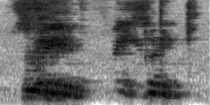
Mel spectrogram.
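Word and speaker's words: suite: That pronunciation is स्वीट। जो मिठाई वाली प्रोनाउंसिएशन है।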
